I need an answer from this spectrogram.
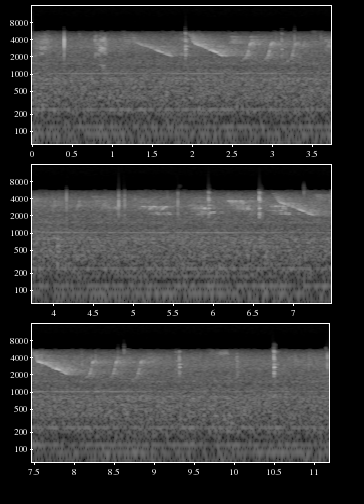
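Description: Songbirds calling: two runs of quick falling whistled notes, one about two seconds in and one about seven seconds in, among scattered short chirps, over a steady low background hum.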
